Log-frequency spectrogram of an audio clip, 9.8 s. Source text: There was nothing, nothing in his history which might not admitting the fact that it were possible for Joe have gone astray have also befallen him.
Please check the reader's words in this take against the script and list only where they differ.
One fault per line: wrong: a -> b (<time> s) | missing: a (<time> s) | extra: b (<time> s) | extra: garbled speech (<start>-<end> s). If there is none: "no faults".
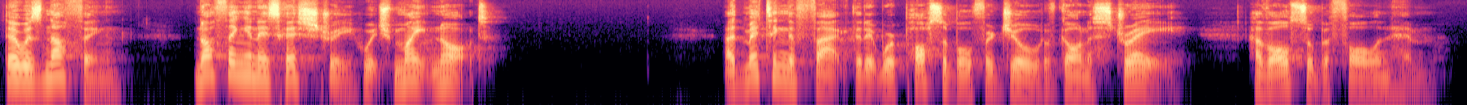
no faults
